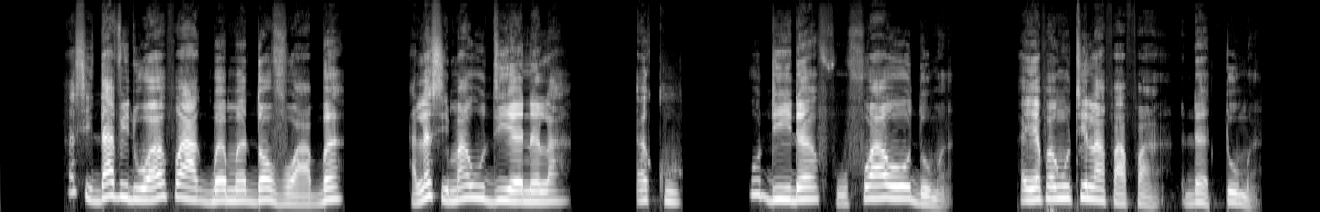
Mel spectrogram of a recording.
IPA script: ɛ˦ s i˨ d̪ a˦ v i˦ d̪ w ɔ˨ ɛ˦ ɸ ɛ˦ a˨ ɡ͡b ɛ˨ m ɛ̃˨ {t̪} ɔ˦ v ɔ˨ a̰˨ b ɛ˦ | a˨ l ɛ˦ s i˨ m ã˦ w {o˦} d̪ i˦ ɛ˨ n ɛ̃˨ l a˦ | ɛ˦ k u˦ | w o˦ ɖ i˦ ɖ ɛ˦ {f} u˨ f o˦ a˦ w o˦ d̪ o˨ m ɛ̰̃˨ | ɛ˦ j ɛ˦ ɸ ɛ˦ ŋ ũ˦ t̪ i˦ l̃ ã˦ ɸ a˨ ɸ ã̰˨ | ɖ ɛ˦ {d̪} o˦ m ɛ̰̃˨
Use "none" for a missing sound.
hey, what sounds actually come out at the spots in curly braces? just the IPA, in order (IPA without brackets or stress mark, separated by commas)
d̪, u˦, f, t̪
